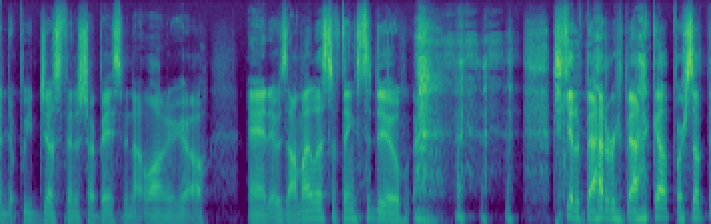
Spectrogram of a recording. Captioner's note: laughs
